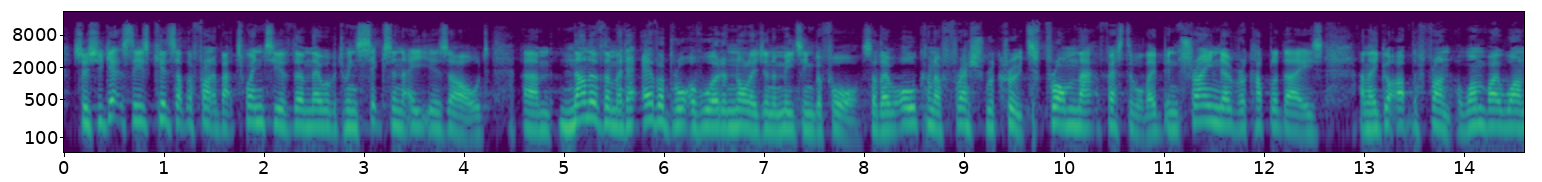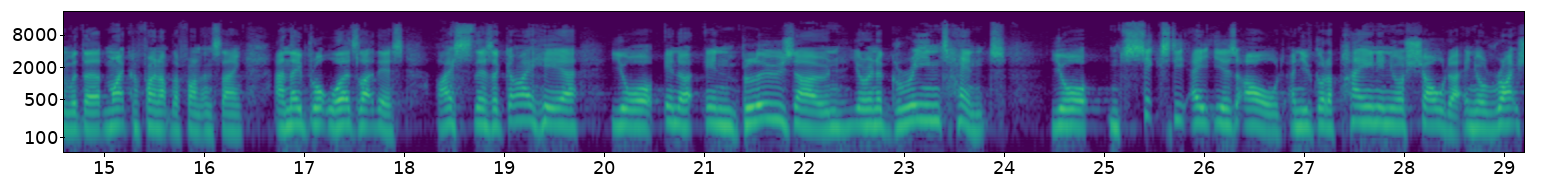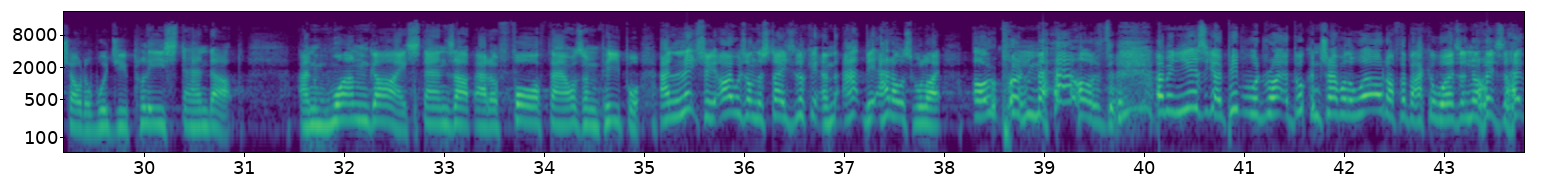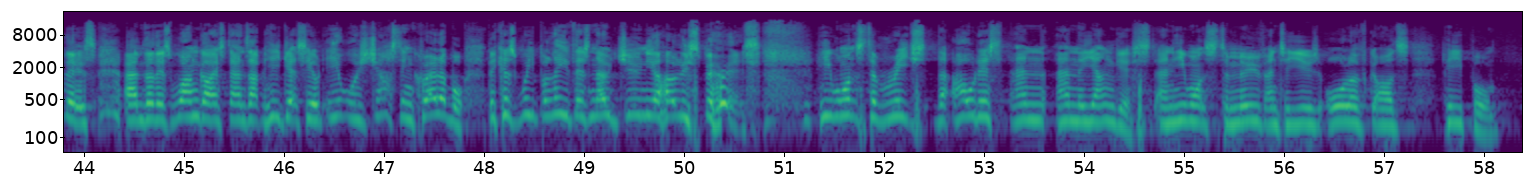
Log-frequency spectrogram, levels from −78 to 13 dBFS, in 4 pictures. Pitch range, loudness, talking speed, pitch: 165-215 Hz, -18 LUFS, 210 wpm, 180 Hz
